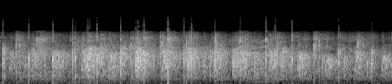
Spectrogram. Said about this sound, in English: Okay, so why don't we um, why don't we give a round of applause, another round of applause.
